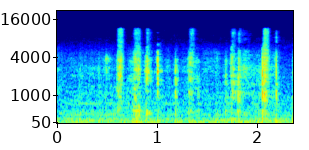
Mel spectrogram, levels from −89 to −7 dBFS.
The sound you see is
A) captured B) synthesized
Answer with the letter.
A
